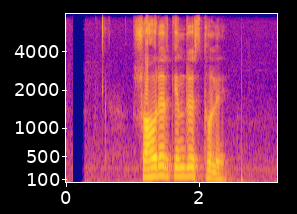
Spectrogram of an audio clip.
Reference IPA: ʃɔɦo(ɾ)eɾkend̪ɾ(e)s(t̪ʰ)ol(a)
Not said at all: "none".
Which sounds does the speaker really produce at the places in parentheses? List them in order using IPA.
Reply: ɾ, e, t̪ʰ, e

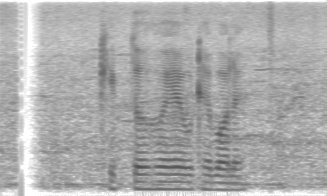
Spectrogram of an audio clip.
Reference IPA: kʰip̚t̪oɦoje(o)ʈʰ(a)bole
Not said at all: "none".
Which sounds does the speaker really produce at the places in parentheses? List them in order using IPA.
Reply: u, e

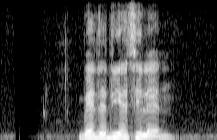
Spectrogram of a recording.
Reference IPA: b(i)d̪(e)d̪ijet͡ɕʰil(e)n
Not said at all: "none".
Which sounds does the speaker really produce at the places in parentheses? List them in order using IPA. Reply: e, e, e

